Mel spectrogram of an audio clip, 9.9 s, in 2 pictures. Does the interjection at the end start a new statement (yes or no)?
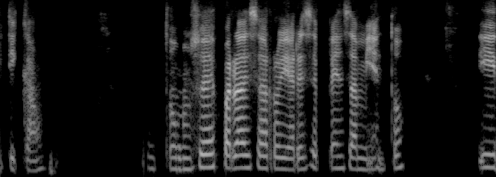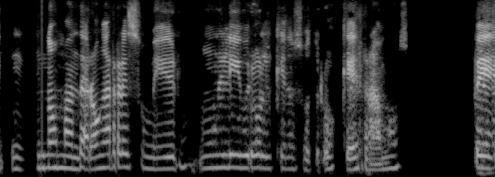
no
